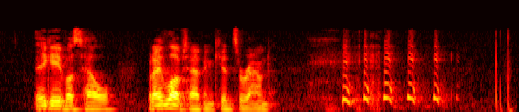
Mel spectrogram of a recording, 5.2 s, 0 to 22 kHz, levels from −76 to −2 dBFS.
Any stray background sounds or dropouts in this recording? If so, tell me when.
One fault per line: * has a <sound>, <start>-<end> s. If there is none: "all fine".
* has a laugh, 3.1-4.6 s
